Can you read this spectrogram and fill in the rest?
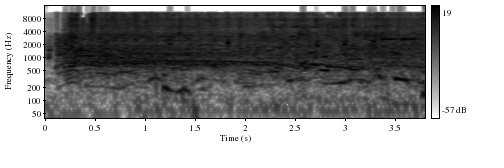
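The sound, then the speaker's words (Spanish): Players of the Barbastro football club erupt in loud, sustained cheering and clapping in their locker room on being drawn against FC Barcelona, men's shouts overlapping continuously from start to finish. “Y este es el vestuario del Barbastro.”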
